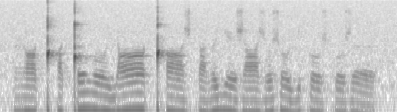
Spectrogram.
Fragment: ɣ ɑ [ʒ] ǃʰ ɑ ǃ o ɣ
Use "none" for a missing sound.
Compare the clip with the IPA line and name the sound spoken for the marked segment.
none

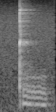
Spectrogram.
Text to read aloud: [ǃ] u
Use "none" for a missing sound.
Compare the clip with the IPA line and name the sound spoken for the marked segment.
ǃ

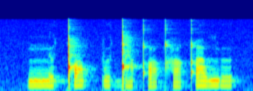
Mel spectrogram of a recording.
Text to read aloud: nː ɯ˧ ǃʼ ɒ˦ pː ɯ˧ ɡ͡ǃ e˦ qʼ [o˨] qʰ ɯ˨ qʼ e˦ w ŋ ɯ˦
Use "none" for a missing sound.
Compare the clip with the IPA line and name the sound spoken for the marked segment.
o˨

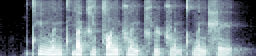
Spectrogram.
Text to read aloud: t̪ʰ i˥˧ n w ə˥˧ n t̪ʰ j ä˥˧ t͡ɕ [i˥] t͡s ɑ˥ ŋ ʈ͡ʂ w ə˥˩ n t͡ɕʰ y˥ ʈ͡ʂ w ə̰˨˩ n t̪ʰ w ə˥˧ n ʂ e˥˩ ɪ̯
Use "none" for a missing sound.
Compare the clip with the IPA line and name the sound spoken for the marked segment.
i˥˩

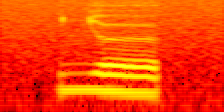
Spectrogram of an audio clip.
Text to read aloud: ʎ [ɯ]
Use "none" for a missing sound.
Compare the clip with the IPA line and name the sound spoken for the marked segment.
ə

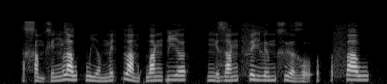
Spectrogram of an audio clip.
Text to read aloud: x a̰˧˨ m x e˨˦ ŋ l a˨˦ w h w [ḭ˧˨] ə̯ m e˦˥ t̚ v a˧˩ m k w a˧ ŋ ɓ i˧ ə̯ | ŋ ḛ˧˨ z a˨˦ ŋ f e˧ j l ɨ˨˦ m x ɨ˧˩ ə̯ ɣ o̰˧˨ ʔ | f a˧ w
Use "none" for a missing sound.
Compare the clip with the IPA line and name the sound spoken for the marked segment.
i̤˨˩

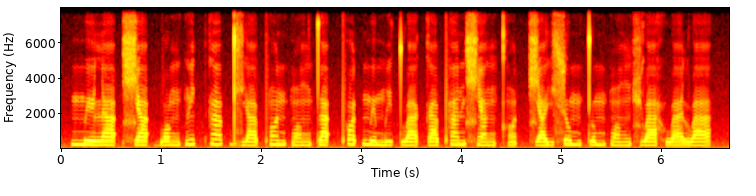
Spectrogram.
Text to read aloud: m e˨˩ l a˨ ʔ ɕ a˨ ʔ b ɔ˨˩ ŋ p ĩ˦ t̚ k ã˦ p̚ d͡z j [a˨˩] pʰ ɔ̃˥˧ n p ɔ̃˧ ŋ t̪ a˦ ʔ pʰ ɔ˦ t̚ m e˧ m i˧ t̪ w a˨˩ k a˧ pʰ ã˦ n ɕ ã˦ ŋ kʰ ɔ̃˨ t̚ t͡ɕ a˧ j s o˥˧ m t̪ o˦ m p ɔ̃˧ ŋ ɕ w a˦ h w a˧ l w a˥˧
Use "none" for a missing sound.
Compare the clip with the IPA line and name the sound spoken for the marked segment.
a˨˩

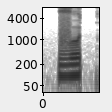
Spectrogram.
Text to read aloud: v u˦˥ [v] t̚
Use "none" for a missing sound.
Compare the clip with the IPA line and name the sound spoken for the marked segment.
none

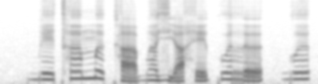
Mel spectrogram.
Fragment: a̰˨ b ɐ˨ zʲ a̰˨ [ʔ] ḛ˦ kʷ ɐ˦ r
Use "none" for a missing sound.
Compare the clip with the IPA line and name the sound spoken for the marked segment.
h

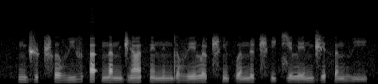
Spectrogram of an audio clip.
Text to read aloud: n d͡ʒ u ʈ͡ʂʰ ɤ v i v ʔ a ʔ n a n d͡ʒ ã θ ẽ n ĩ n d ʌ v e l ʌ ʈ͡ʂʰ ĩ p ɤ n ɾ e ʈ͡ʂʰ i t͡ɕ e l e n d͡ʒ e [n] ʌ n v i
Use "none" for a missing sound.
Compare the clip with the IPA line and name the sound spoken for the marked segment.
θ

